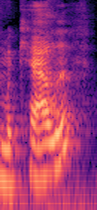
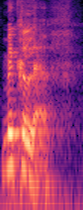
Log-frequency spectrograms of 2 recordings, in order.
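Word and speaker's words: Micallef: hit the house of micallith micholeff make a left make a left let me say it right this is night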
